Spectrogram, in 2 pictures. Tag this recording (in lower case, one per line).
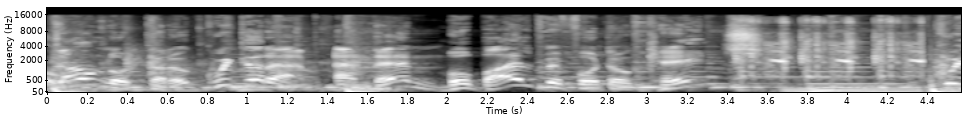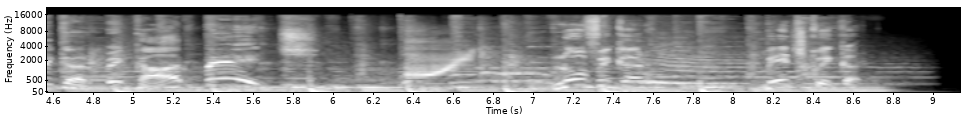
music
speech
